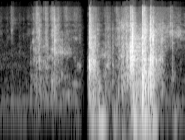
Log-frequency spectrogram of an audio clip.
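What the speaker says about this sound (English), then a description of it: "Scissors." Scissors snip through paper in a few quick crisp cuts, close by, with a short pause partway and a brief soft voice near the start.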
